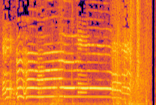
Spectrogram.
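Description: A rooster crowing during a fight with a duck, one long loud close cock-a-doodle-doo that holds steady and then trails off into rough squawking, with no talk.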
